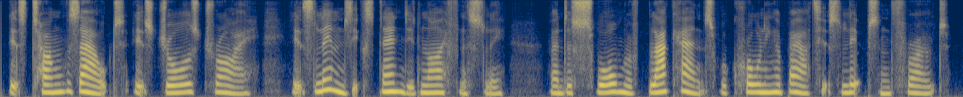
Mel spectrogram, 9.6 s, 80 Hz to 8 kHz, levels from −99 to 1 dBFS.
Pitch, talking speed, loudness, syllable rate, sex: 225 Hz, 150 wpm, -19 LUFS, 3.9 syllables/s, female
